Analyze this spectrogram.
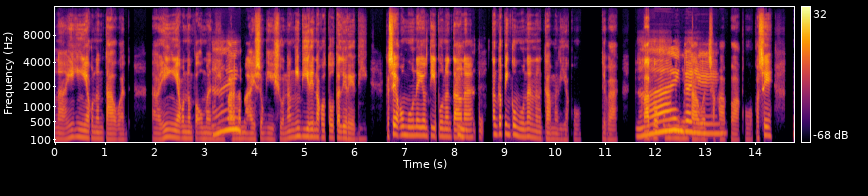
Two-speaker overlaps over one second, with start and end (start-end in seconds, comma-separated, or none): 11.8-13.4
